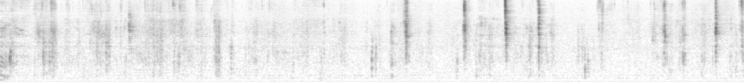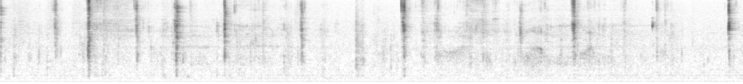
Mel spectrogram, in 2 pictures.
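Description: Close-up chewing and biting of Mexican street corn on the cob, with many sharp, irregular wet mouth clicks and smacks.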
